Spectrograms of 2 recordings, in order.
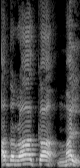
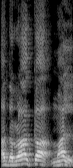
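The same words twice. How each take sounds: Both takes have the same delivery.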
